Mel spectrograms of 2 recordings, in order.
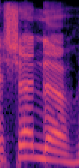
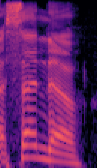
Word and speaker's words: Sendo: Hey, Shendo. Uh, Sendo. Sendo.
